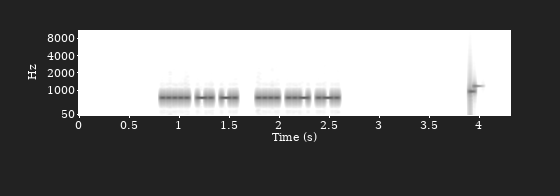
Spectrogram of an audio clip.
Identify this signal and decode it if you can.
Morse code, heard as a keyed tone, about 39 wpm, 690 Hz. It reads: 5NN HUR
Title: Ontario QSO Party Exchange 40wpm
